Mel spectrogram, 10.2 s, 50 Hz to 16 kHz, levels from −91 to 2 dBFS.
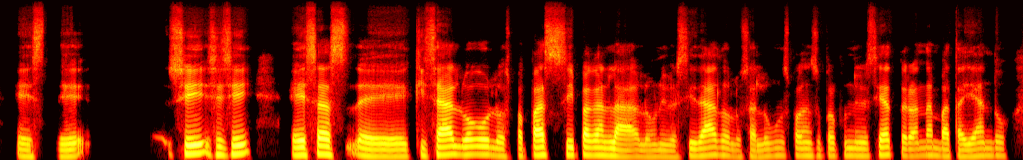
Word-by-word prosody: este 110 - -4 0.8
sí, 155 +2 +4
sí, 140 -1 -1
sí, 150 +6 +2 0.4
esas, 135 +1 +4
eh, 115 -2 +1
quizá, 135 +3 +5
luego 140 0 +2
los 120 -4 -5
papás 130 +3 +3
sí 135 - -1
pagan 130 -1 +2
la 110 -2 +2
la 105 0 -6
universidad, 115 +5 -2
o 125 - -4
los 105 0 -12
alumnos 115 +3 -7
pagan 120 -1 -4
su 120 0 -12
propia 120 +1 -7
universidad, 125 +3 -2
pero 120 -1 -2
andan 125 0 -6
batallando 115 +2 -4
120 Hz, 145 wpm, -21 LUFS, 115-135 Hz, 0.8 s, quizá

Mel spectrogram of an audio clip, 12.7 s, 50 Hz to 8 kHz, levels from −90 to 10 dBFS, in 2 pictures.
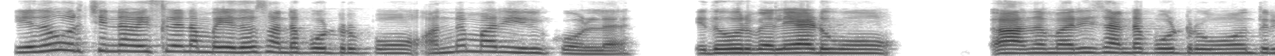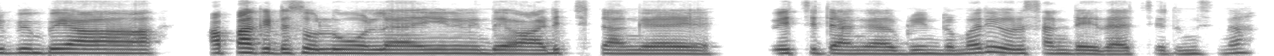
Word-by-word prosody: ஏதோ 295 +4 +3
ஒரு 335 - -2
சின்ன 315 -1 0
வயசுல 295 0 +2
நம்ம 275 -2 +2
ஏதோ 255 +1 +4
சண்ட 250 -1 +2
போட்ருப்போம். 215 -3 -2
அந்த 255 +6 -2
மாரி 280 -2 +1
இருக்கும்ல. 190 -7 -2 0.5
ஏதோ 215 - +2
ஒரு 220 - +2
விளையாடுவோம். 215 -1 +5 0.6
அ - - +7
அந்தமாரி 225 +2 +2
சண்ட 240 0 +4
போட்டுருவோம், 220 -1 0
திருப்பியும் 220 0 -2
போய் 220 0 +3
அ - - +1 0.6
அப்பா 240 +2 +6
கிட்ட 215 -1 +1
சொல்லுவோம்ல. 205 -2 -1 0.2
"என்னை 200 0 -4
வந்து 195 0 -2
அடிச்சுட்டாங்க, 190 0 -6 0.7
வச்சுட்டாங்க." 200 -2 -4
அப்படின்ற 180 0 -6
மாரி 250 +5 -3
ஒரு 200 - -4
சண்ட 190 -1 -7
எதாச்சும் 165 +1 -7
இருந்துச்சுனா 185 +5 -11
215 Hz, 160 wpm, -21 LUFS, 195-230 Hz, 0.7 s, அ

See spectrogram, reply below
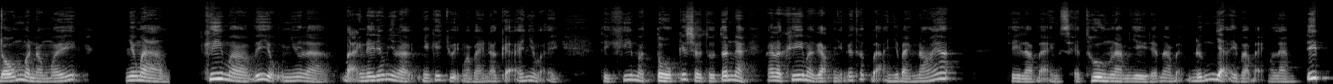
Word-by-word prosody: đúng, 165 +7 +6
mình 170 - +2
đồng 140 -1 -4
ý. 170 +9 0 0.5
Nhưng 195 +2 +4
mà 150 -8 +2 0.4
khi 255 +2 +8
mà 165 -10 +2
ví 215 +9 +2
dụ - - +4
như 170 +2 -2
là, 135 -6 -3
bạn 165 - -2
đi, 180 +2 +3
giống 215 +3 +2
như 215 - +2
là, 150 -5 -1
những 150 -1 -3
cái 205 - -1
chuyện - - -1
mà 135 - -6
bạn 130 +1 -7
đã 155 - -5
kể 165 +3 -4
như 180 -2 -3
vậy 135 -3 -10 0.4
thì 140 - -4
khi 210 +10 -2
mà 195 -6 0
tụt 155 -4 +7
cái 235 - +1
sự 185 -9 +1
tự 150 -1 -2
tin 200 +1 +5
nè, 180 -4 0 0.2
hay 180 0 -1
là 175 - +4
khi 215 +6 +2
mà 200 - +2
gặp 150 -1 0
những 150 - -7
cái 185 - -4
thất 225 0 -7
bại - - -5
như 150 +1 -4
bạn 140 -1 -3
nói 160 +10 -2
á, 270 0 +3 0.6
thì 145 - 0
là 135 -1 -1
bạn 135 - -8
sẽ 135 - -6
thường 175 -2 +6
làm 140 -2 -1
gì 135 -1 +1
để 130 0 -5
mà 155 -1 -5
bạn 165 - -8
đứng 175 +8 0
dậy 150 - +4
và 135 - -4
bạn - - -11
làm 135 -1 -7
tiếp? 295 +1 +8
160 Hz, 290 wpm, -23 LUFS, 145-195 Hz, 0.6 s, khi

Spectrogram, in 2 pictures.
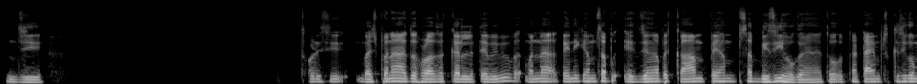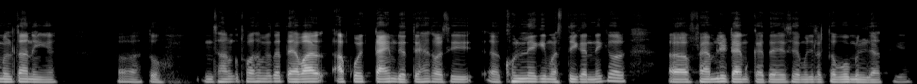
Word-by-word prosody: जी। 115 0 -2 2.6
थोड़ी-सी 130 0 -6 0.2
बचपना 135 +3 +2
है, 135 - +4
तो 135 0 +2
थोड़ा-सा 130 0 +3
कर 130 -2 +4
लेते 125 0 0
हैं 120 - +1
अभी 125 - +1
भी 155 - 0
व - - -5
वरना 135 +1 0
कहीं 130 0 -2
न 140 - -1
कहीं 140 - -2
हम 140 - -1
सब 150 - +1
एक 130 -1 0
जगह 135 +1 +3
पे 150 - 0 0.2
काम 135 +2 +3
पे 140 - +2
हम 140 0 -2
सब 140 -4 -1
बिज़ी 130 +2 +3
हो 115 - +1
गए 115 0 0
हैं 115 - -4
तो 120 0 -2
उतना 130 - -4
टाइम 130 +1 +3
स - - -10
तो - - -11
किसी 135 0 -2
को 140 - +3
मिलता 130 0 +2
नहीं 115 -2 -1
है। 110 - -5 0.4
अ, 115 -2 -9
तो 110 -2 -4 0.4
इंसान 125 +1 -2
को - - -9
थोड़ा-सा 135 0 -1
मुझे 130 - -3
लगता - - +2
है 120 - +6
त्योहार 130 +1 +7 0.2
आपको 130 +2 +2
एक 130 0 -7
टाइम 130 +1 +6
देते 120 0 0
हैं 130 +2 -2
थोड़ी-सी 120 -1 -1 0.2
अ, 120 -2 -2
खुलने 135 -1 +2
की, 130 0 0
मस्ती 120 +2 -1
करने 115 +2 -1
की 165 - -4
और 145 -2 +1 0.4
अ, 115 0 +4
फैमिली 130 +2 +3
टाइम 120 0 +4
कहते 115 0 -1
हैं - - 0
जिसे 115 0 -2
मुझे 115 0 -2
लगता 115 0 -3
है - - 0
वो 120 - +3
मिल 110 -1 -1
जाती 110 +3 -6
है। 115 - -15
125 Hz, 240 wpm, -25 LUFS, 115-135 Hz, 2.6 s, त्योहार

